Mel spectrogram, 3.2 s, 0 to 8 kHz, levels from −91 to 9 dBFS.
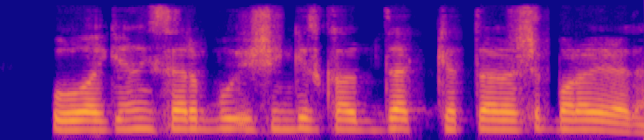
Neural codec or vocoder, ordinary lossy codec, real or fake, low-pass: codec, 16 kHz, 4.8 kbps, FACodec; AAC, 32 kbps; fake; 7.2 kHz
